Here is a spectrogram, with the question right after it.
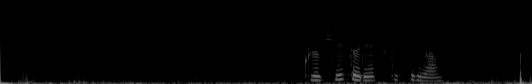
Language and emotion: Russian, neutral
